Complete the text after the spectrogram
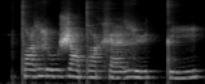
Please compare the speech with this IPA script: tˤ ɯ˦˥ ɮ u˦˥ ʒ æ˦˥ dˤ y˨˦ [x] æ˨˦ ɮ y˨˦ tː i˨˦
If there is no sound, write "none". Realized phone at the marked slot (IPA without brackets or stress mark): x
